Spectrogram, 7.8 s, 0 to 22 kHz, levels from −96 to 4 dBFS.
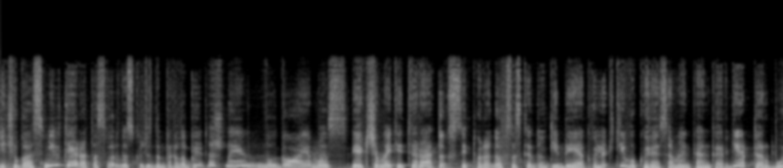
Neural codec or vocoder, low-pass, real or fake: codec, 44.1 kHz, 2.6 kbps, DAC; 14.4 kHz; fake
